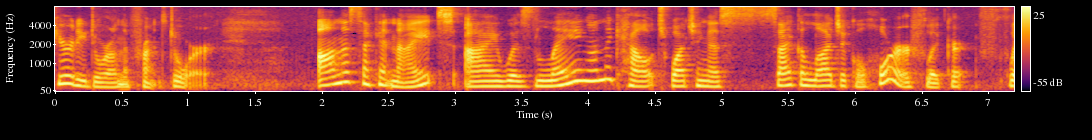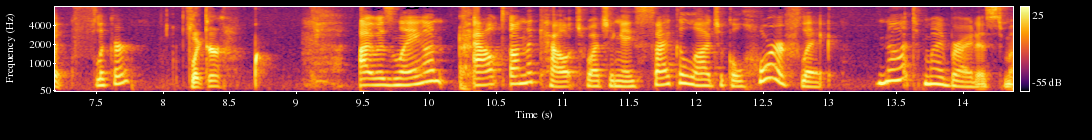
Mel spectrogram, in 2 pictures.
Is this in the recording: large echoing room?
no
